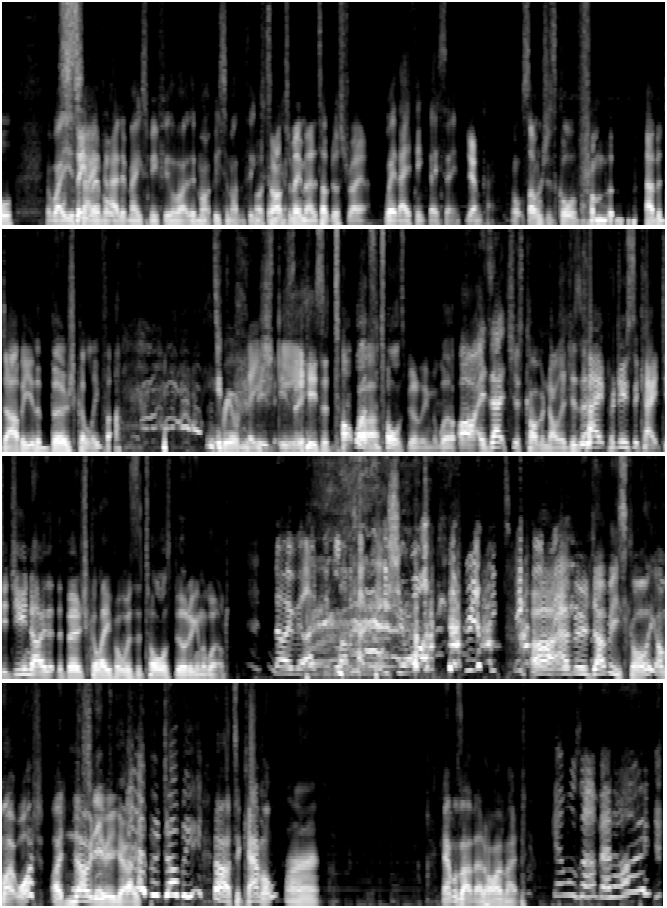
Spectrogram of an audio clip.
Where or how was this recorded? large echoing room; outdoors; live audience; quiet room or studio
outdoors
